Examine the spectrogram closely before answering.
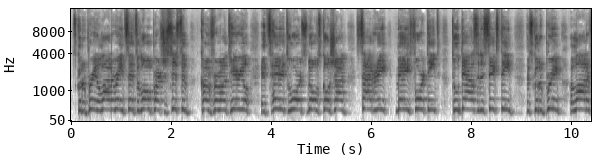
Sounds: speech

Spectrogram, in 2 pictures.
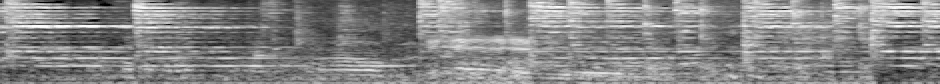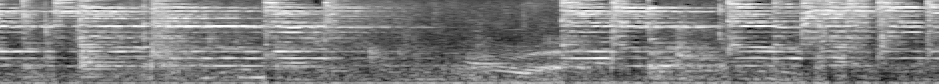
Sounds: speech, tubular bells

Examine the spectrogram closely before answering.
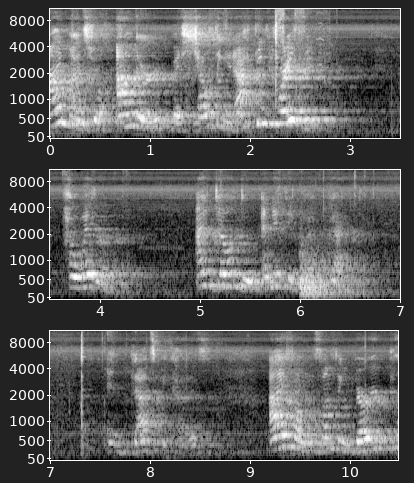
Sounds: female speech

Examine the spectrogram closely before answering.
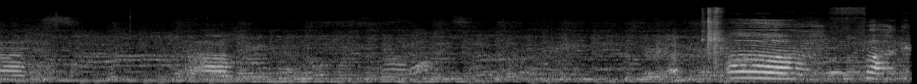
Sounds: music, speech

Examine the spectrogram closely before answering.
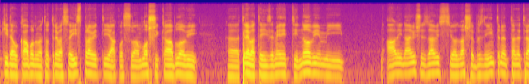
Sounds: speech

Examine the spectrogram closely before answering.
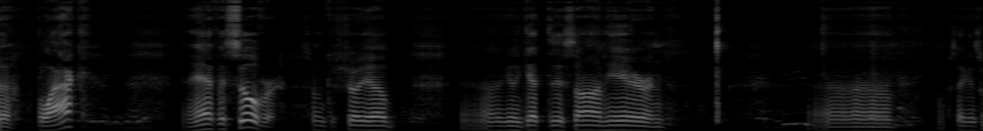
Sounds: firing cannon

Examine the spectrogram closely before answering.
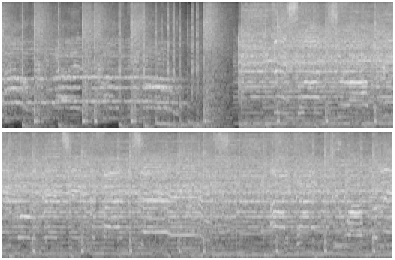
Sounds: grunge

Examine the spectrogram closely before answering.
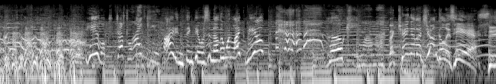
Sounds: music, speech, outside, rural or natural

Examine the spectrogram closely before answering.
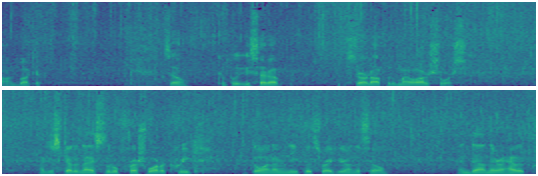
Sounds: speech

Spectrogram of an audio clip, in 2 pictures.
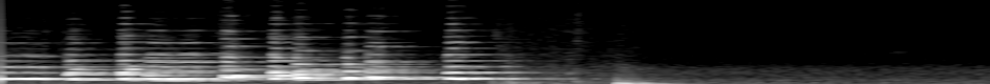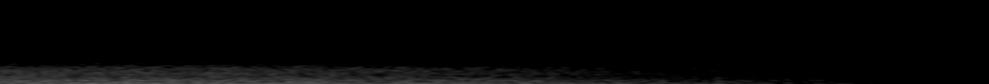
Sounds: music

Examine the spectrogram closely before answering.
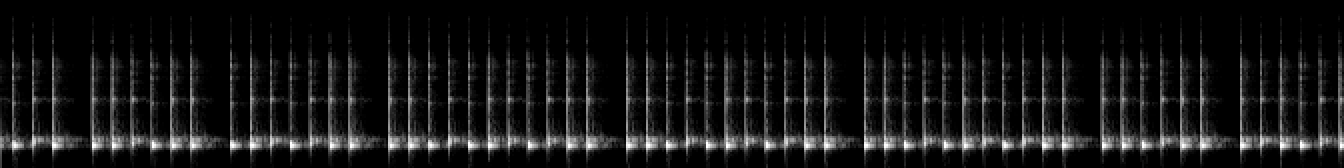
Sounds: music

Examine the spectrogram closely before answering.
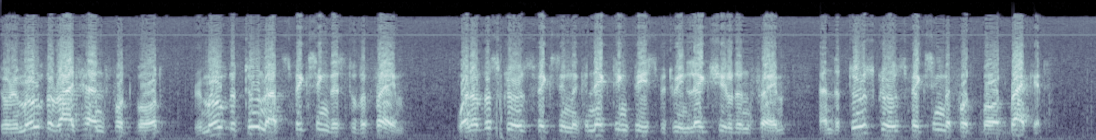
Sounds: speech

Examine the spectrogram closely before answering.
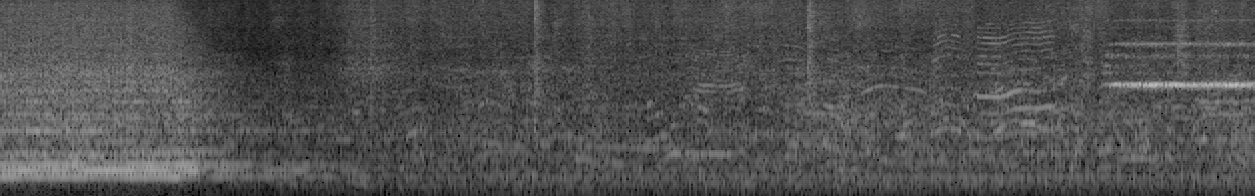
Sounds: train wheels squealing, train horn

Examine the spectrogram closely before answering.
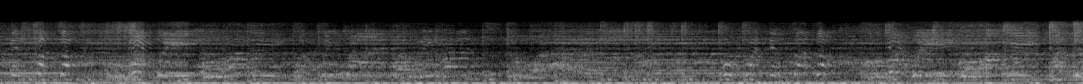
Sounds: music

